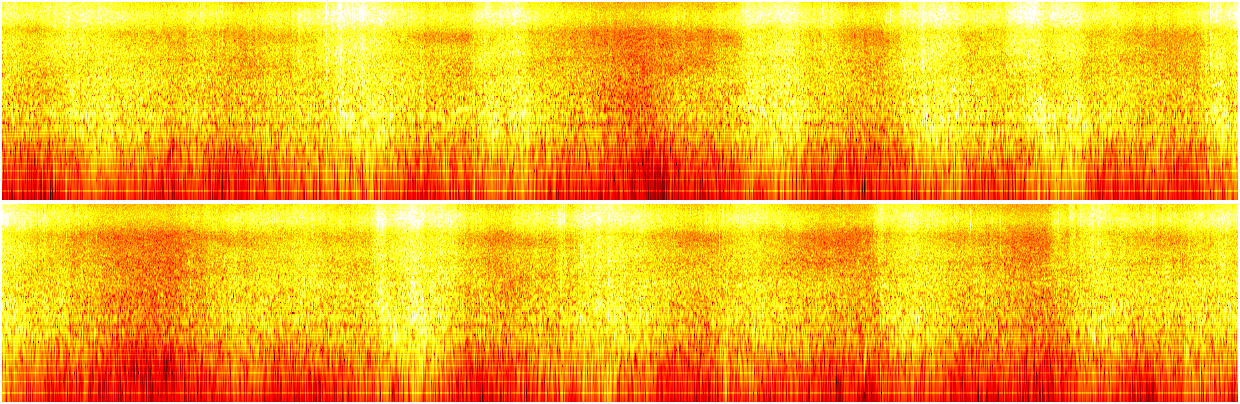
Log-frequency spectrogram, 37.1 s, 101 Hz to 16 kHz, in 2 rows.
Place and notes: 中澳沙灘, Hsiao Liouciou Island - The sound of waves
Small beach, The sound of waves and tides, Yacht whistle sound
Zoom H2n MS +XY
1 November 2014, 16:45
